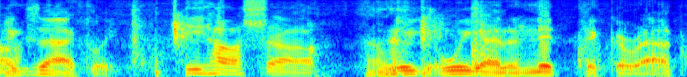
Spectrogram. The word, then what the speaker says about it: Shaw: They said that I was saying Jason Shore's name wrong. Shaw. Sure, yeah. S-H-A-W. Well, Yeah. you got that accent. Well, what do you call him? Jason Shaw. Jason Shaw, huh? Yeah. Like S-H-A-W. hee-haw. Yeah, hee-haw. Shaw.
